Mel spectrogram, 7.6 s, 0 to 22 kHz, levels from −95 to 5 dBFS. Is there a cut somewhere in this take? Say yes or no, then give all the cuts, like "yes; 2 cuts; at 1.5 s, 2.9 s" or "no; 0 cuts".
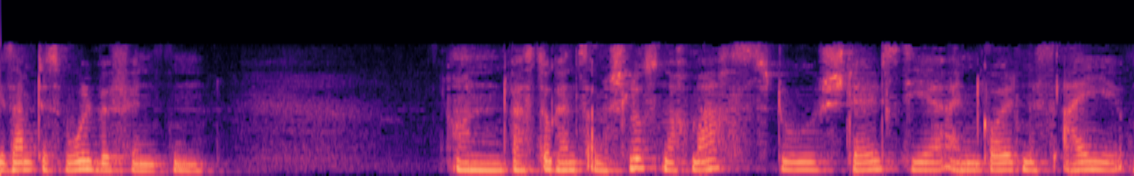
no; 0 cuts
